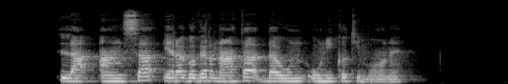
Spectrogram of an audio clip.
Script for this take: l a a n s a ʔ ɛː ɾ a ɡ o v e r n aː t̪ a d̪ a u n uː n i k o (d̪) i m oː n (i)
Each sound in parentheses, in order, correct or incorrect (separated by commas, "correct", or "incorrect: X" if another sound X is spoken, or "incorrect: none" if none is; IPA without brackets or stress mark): incorrect: t̪, incorrect: e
